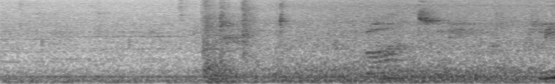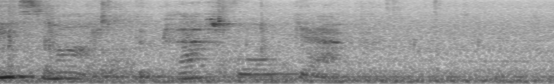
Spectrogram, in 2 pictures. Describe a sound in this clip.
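A woman speaks briefly and calmly, close by.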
